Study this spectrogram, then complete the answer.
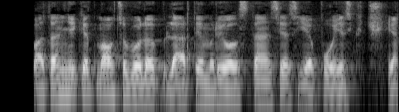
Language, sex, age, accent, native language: Uzbek, male, 18-24, Farg'ona, Uzbek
